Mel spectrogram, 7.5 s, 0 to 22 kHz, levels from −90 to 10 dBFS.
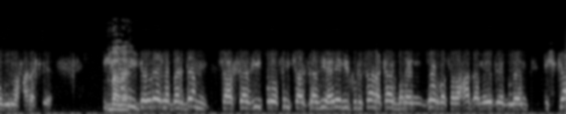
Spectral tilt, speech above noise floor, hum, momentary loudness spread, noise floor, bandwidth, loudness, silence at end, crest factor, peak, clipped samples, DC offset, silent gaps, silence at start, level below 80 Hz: -6.5 dB/octave; 24 dB; none; 9 LU; -55 dBFS; 11 kHz; -31 LUFS; 0 s; 18 dB; -12 dBFS; under 0.1%; under 0.1%; none; 0 s; -72 dBFS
